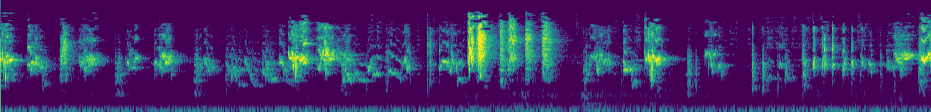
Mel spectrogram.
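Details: Budgerigar pairs kept as pets chatter steadily, a stream of high twittering notes, chirps and a few sharper squawks, with louder peaks throughout.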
